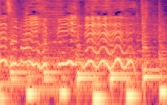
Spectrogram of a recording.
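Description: Romanian folk music (muzică populară): an ornamented lead melody with a wide, wavering vibrato over a steady bass-and-chord accompaniment.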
